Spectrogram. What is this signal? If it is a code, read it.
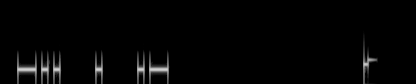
Morse code, heard as a keyed tone, about 20 wpm, spaced as for 15 wpm, 700 Hz. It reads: DEA
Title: 108 Lesson 18f - Letter m - Words 20wpm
